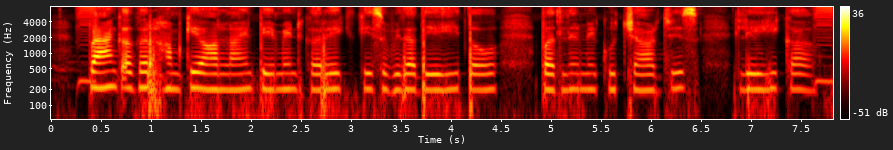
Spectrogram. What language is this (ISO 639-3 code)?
bho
